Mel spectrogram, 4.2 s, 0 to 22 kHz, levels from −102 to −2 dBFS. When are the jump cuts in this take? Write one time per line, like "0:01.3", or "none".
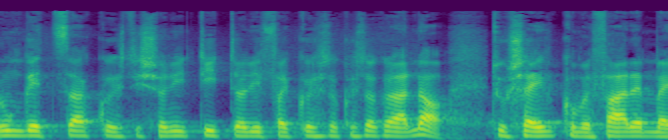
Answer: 0:03.0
